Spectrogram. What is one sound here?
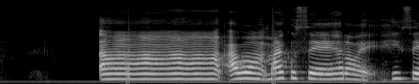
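A young woman sings loudly, holding long notes.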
